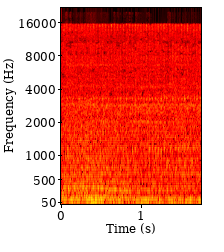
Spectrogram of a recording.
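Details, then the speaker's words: Engine idling with a steady, even rumble and no ticking: the EVAP purge solenoid, felt by hand, isn't moving or clicking, so it isn't purging. Check fuel cap warning persists after refuelling with the cap closed; solenoid needs replacing. "It's different now. I could hear the engine, but feeling this purge solenoid ticking, it's not moving at all. It's not making a noise at all. So it's not purging."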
